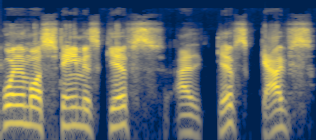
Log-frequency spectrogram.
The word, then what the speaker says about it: GIF: they it's like one of the most famous gifts uh gifts guys how do you say that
